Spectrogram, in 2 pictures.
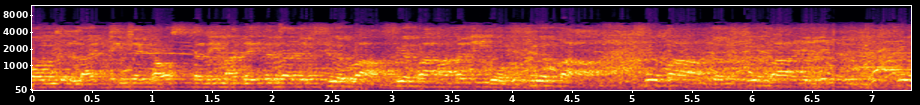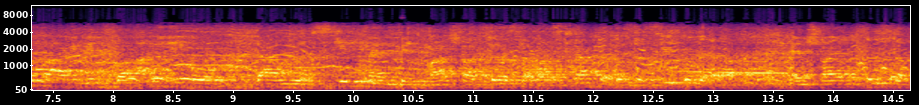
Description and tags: Pfrederennen Horses Race
Recorded during horse racing in Krefeld (Ger) 2009
horse, gallopp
